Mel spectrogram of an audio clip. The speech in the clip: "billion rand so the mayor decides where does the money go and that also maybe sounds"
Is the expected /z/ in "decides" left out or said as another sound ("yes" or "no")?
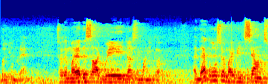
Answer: yes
